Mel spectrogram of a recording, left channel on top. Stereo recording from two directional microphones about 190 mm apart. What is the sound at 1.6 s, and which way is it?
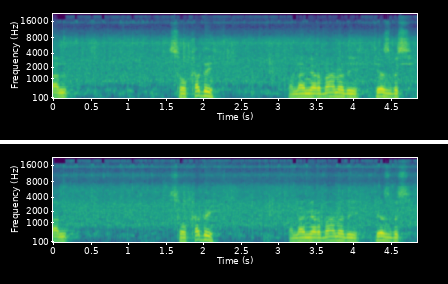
Speech, 25° left (ahead or behind).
